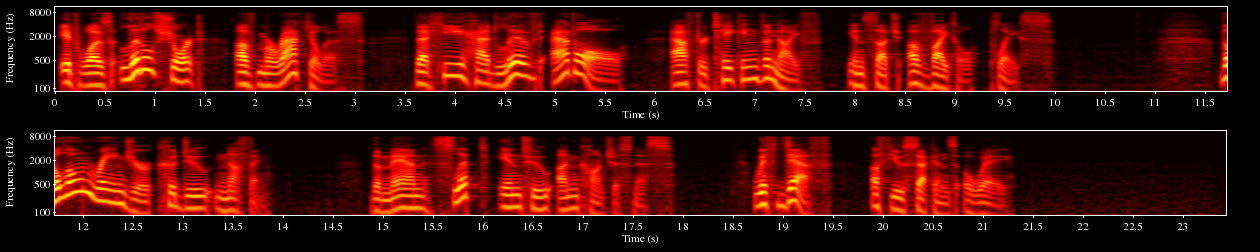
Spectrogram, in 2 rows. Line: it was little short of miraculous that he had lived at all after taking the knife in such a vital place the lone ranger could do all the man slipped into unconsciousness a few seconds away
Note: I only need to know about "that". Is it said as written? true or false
true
